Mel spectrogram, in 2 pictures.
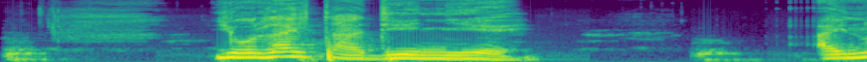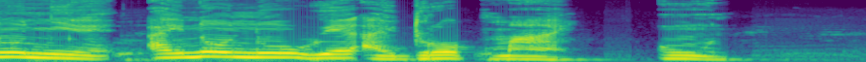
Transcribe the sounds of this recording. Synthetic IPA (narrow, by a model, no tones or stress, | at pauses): jɔlajtadiniɛ | ajnoniɛajnonowɛʔajdɾɔp̚maj | un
